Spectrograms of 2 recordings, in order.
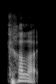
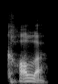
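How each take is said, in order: First: "colour" with the first O said as a short uh. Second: "collar" with an open short O, as spelt; expected O vowel. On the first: Teacher correcting the expected sound, "colour" with uh vowel. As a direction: say "colour" with uh as in cut, stressed. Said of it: "the O is an uh sound". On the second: Teacher showing what learners might expect, "collar" with open O. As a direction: say "collar" with O in the first syllable. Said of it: "where you might expect it". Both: Shown as a demonstration.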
